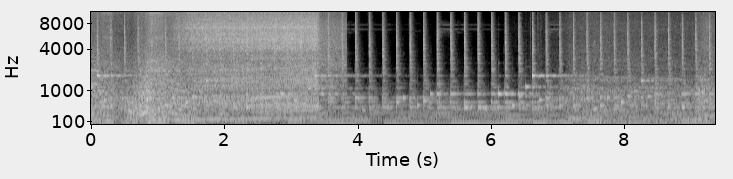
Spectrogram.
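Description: Ferrari F80 engine revving loudly at a Ferrari event in Bangkok, a rising roar that drops into a lower, pulsing idle-like throb with rapid rhythmic ticking, close and sustained throughout.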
